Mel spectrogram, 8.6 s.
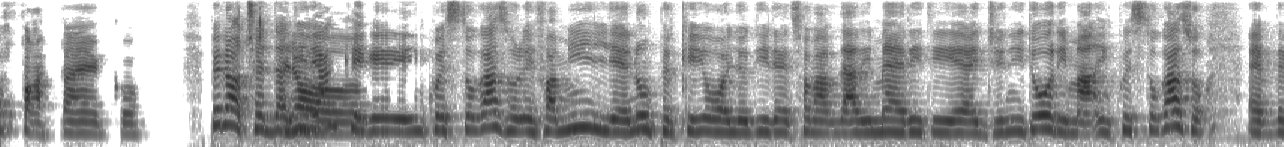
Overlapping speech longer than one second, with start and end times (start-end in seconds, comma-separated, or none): none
